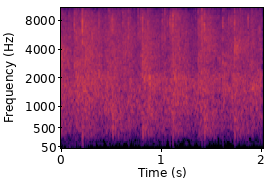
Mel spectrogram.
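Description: Audience applauding: many people clapping at once.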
